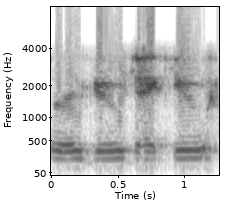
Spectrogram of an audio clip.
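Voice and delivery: slow, flat, robot-like monotone. Speaker acts out another man's reply to him: robotic monologue voice. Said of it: "in his robotic monologue voice".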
